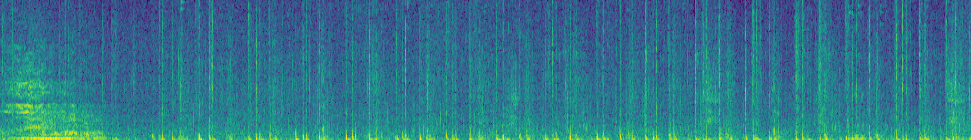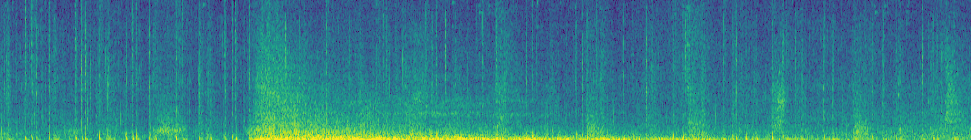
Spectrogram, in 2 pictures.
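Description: A horse gallops with rapid hoofbeats on soft ground.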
